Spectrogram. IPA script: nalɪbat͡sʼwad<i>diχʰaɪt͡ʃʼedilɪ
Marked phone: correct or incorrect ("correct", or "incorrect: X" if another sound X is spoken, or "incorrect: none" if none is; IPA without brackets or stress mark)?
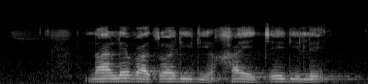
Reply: correct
